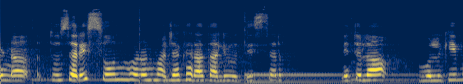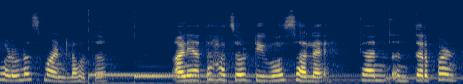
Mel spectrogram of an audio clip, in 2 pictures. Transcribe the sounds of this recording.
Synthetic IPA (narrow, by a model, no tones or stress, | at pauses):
ɳt̪uːd͡zəɾiːsuːnm̤əɽ̃uːnmad͡ʑʱjaɡʱəɾat̪aliːɦot̪iːst̪əɾ | miːt̪ula | mulɡiːm̤əɽ̃uːnət͡smaɳɖləɦot̪əːaɽ̃iat̪aɦat͡sɔɖiʋɔsd͡zʱaləe | t̪janənt̪əɾpəɳ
